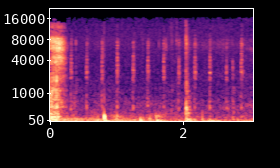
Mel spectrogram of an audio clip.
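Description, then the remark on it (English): Steady mechanical ticking, a rapid, even series of sharp clicks with a few louder ones, coming from a metal cage in the middle of a hold, heard over a continuous low rumbling background. “Yeah, notice to try to find the ticking.”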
